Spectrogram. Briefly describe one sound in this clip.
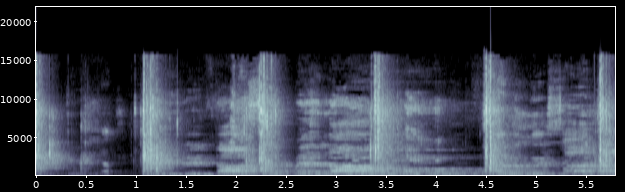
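A group of men and boys chant along in unison.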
